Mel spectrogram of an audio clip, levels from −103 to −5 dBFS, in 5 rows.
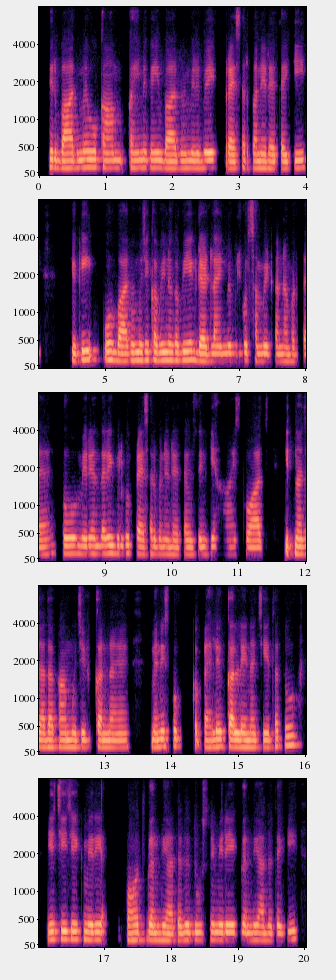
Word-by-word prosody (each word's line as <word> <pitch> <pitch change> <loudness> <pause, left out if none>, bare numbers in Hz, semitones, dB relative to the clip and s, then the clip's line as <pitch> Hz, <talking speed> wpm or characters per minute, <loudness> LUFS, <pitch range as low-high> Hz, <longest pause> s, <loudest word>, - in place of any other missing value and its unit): फिर 145 -1 +3
बाद 130 0 +3
में 140 +1 +2
वो 145 0 +4
काम 135 0 -1
कहीं 135 -1 -1
न 140 - 0
कहीं 135 0 +1
बाद 125 -1 +1
में 130 - -1
मेरे 130 0 +1
पे 135 0 +4
एक 135 0 -2
प्रेशर 125 +1 -1
बने 130 0 +1
रहता 125 0 -1
है 125 - +2
की, 135 +2 -1 0.5
क्योंकि 135 +3 +2 0.3
वो 150 0 +4
बाद 135 -1 +2
में 145 - +3
मुझे 145 0 +3
कभी 145 -1 +3
न 145 0 +4
कभी 145 +1 +2
एक 155 -1 0
डेडलाइन 135 -1 +2
में 135 0 -1
बिल्कुल 135 +1 -3
सबमिट 135 -1 -2
करना 130 -1 -3
पड़ता 125 +1 -6
है। 130 +1 -3 0.2
तो 140 0 +4
मेरे 140 0 0
अंदर 140 0 0
एक 145 0 +3
बिल्कुल 140 +1 -2
प्रेशर 135 0 -2
बने 130 0 -4
रहता 125 0 -4
है 125 - 0
उस 125 - -4
दिन, 130 0 -1
की 135 +2 -4
हाँ, 130 -1 -12
इसको 130 0 -5
आज 125 0 +1 0.4
इतना 135 -2 +2
ज़्यादा 130 0 +2
काम 130 0 +1
मुझे 130 0 +1
करना 125 -1 +2
है। 125 0 -1 0.4
मैंने 130 +1 +3
इसको 140 +1 -1 0.3
क - - 0
पहले, 130 +1 +3
कर 135 -1 +3
लेना 130 -1 +4
चाहिए 125 0 -1
था, 140 - 0
तो 165 +4 -2 0.3
ये 140 - +3
चीज़ 145 +1 +2
एक 145 0 0
मेरी 135 -1 +4 0.5
बहुत 130 0 0
गंदी 130 -1 +3
आदत 120 0 -1
है। 130 +2 +3
दूसरी 135 +1 -2
मेरी 135 0 +4
एक 135 - -2
गंदी 130 -1 +1
आदत 125 -1 -2
है 130 - +2
कि, 140 +4 -2
135 Hz, 235 wpm, -26 LUFS, 130-140 Hz, 0.5 s, वो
